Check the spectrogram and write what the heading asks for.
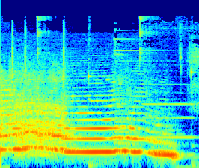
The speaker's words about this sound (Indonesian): Lalu tanpa aba-aba, gajah tua itu memperdengarkan suara indahnya.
